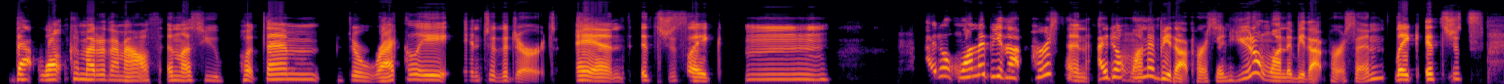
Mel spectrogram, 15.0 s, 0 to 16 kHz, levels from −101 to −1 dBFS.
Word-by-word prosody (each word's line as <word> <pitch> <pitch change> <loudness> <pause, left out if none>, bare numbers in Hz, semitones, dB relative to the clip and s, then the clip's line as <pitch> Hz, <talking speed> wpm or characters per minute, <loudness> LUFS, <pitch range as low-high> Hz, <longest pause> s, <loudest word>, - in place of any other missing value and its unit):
That 225 -2 +3
won't 210 +1 +2
come 235 -3 -7
out 215 - +5
of 215 0 -2
their 195 -1 0
mouth 175 -1 0
unless 185 +1 -2
you 170 -3 -15 0.2
put 200 0 -3
them 225 0 +1 0.3
directly 195 +5 0 0.2
into 195 +3 -9
the 180 - -4
dirt. - - -5 0.2
And 160 -5 +4 0.2
it's 190 - -3
just 175 +2 -11
like, 155 -2 0 0.2
mm, 220 0 -3 1.1
I - - -3
don't 360 -3 -2
wanna 335 +7 +6
be 350 +1 +1
that 295 -2 +4
person. 415 +9 -1
I - - +5
don't 315 +1 -1
wanna 355 0 0
be 255 -5 +4
that - - +3
person, 150 +3 -6
you 195 - -2
don't - - +4
wanna - - +1
be - - 0
that - - +2
person, 260 +3 -6
like, 215 0 +5
it's 230 0 +3
just 240 -1 -9
215 Hz, 165 wpm, -24 LUFS, 185-235 Hz, 1.1 s, wanna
